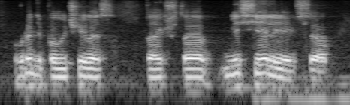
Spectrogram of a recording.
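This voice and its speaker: The speech moves at a very slow pace. Noticeable background noise runs throughout. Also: man. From Ukraine, Kyiv. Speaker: drum and bass producer. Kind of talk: interview. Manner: casual slangy.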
